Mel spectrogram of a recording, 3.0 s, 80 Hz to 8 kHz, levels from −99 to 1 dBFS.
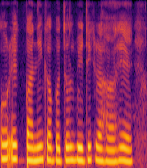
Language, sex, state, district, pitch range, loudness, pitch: Hindi, female, Arunachal Pradesh, Papum Pare, 215-230 Hz, -14 LUFS, 225 Hz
